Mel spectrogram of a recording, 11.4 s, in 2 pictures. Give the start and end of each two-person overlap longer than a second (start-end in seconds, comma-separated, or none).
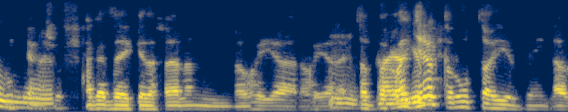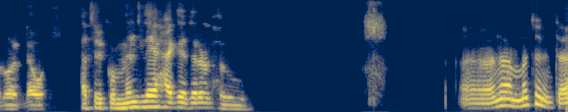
3.3-4.5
